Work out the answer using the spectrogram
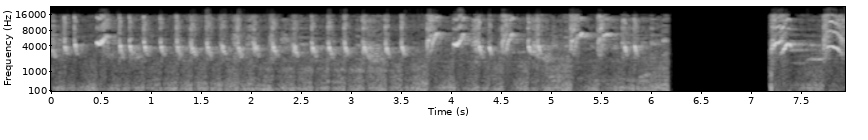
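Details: Bird master song for training with harsh notes: busy high chirps and quick rising and falling whistles in rapid succession, cut by a brief second of silence before the chirping starts again.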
